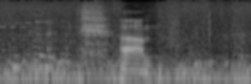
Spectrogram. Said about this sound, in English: Cell phones are great, aren't they? Mine vibrates in my pocket.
